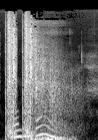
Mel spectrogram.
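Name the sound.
gunshot sound effects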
